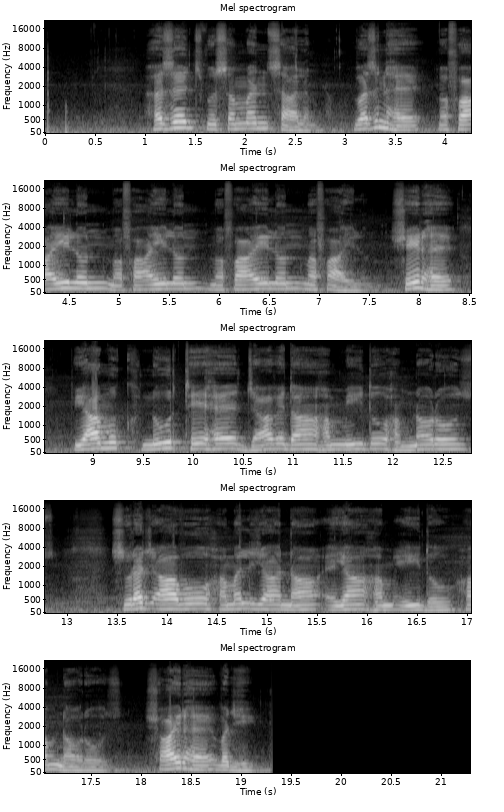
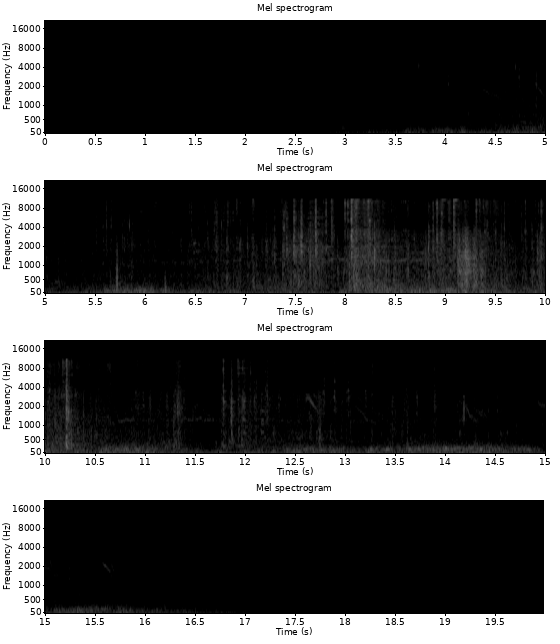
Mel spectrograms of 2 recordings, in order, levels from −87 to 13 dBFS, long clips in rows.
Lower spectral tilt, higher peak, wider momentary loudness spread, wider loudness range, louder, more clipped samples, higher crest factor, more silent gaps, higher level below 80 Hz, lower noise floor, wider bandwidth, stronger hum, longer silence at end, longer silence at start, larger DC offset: first, -7 dB/octave vs -2.5 dB/octave; first, 0 dBFS vs -28 dBFS; second, 12 LU vs 17 LU; second, 3 LU vs 15 LU; first, -17 LUFS vs -57 LUFS; neither; second, 18 dB vs 34 dB; second, none vs 0.00-2.28 s, 17.75-19.36 s; first, -44 dBFS vs -74 dBFS; second, -39 dBFS vs under -90 dBFS; first, 19.5 kHz vs 12 kHz; neither; first, 2 s vs 0 s; about the same, 0 s vs 0 s; neither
